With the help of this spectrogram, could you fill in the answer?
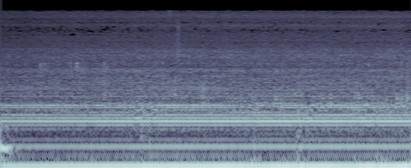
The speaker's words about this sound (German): Die Maschine macht ein bisschen Lärm, aber das ist natürlich noch nicht ganz so schlimm wie ein Kaffeeautomat, der malt. Die sind lauter.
